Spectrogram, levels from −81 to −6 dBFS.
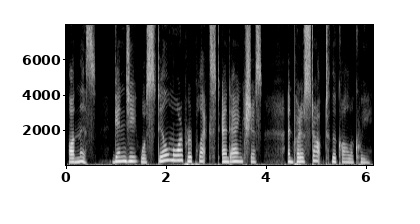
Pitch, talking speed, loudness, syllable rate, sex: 230 Hz, 155 wpm, -19 LUFS, 4.3 syllables/s, female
